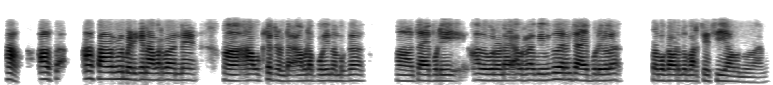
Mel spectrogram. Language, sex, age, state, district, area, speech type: Malayalam, male, 30-45, Kerala, Idukki, rural, conversation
